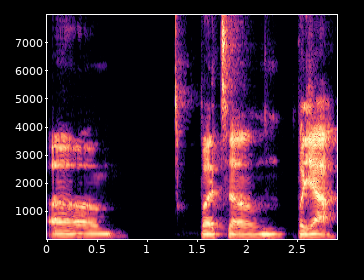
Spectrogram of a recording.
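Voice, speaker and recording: Young man guest, rambling storyteller, bright forward tone, lowish voice, headset at home. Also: monotone, extremely slow. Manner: rambling, self-deprecating, often restarts sentences. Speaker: podcast guest, streamer. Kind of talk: casual storytelling on a video call. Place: home room with gaming chair.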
